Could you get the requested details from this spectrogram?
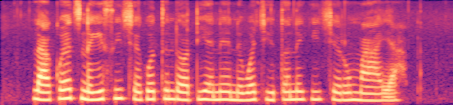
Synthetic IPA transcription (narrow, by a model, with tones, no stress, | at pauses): la˨kwɛ˦tnɛ˨ɡɪ˦si˦t͡ʃe˨ko˦t̪i˦ndɔ˨djɛ˨ne˦ne˨wa˦t͡ʃi˨t̪ɔ˦ne˦ɡi˦t͡ʃe˨ɾu˦ma˨ja˦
